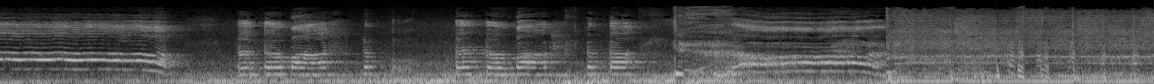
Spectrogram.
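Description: A parrot screeches and wails in loud, gliding harmonic bursts over heavy, distorted death metal music, its shrill cries rising and falling in rough time with the song.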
